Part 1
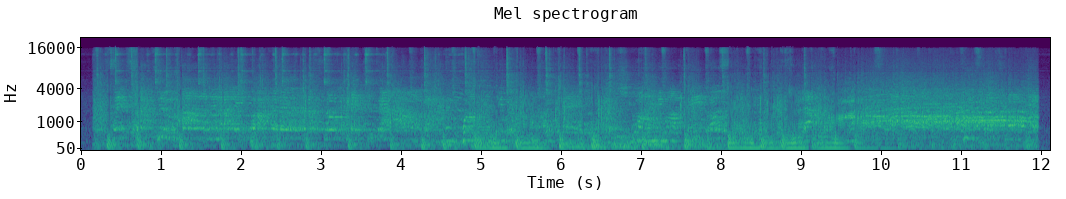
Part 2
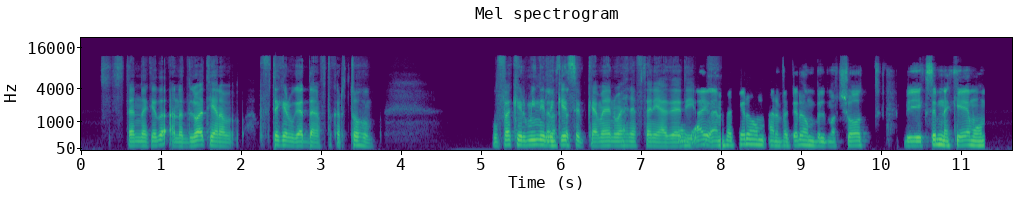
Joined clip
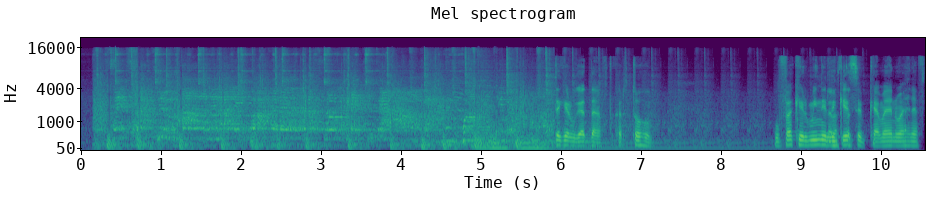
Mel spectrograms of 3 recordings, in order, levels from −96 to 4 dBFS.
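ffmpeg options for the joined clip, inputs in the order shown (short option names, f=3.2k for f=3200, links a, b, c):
-filter_complex "[0:a]apad=whole_dur=10.56,atrim=end=10.56,atrim=end=5.932[a];[1:a]atrim=start=2.408:end=7.04[b];[a][b]acrossfade=d=0.004:c1=hsin:c2=hsin,asplit=2[c][d];[d]afade=t=in:st=5.36:d=0.01,afade=t=out:st=5.93:d=0.01,aecho=0:1:330|660|990|1320|1650|1980|2310|2640|2970|3300|3630|3960:0.237137|0.201567|0.171332|0.145632|0.123787|0.105219|0.0894362|0.0760208|0.0646177|0.054925|0.0466863|0.0396833[e];[c][e]amix=inputs=2:normalize=0"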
